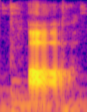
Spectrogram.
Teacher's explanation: Il correspond à Lain arabe, une sorte de A du fond de la gorge, prononcé en compressant le larynx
